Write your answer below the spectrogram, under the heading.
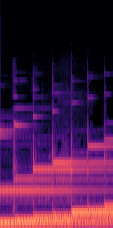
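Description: A vibraphone plays about six soft, evenly spaced mallet strokes with the small metal disc at the top of each resonator tube closed flat over the opening, each note slightly muffled and ringing into the next, with no voices.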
